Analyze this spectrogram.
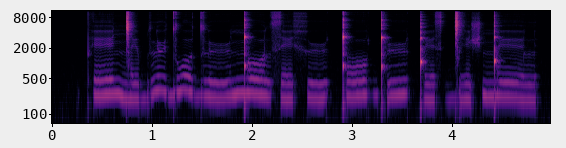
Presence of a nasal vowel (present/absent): absent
